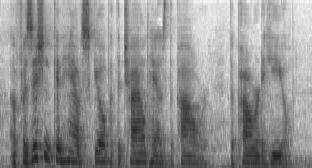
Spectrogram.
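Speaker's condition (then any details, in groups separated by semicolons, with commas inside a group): No condition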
